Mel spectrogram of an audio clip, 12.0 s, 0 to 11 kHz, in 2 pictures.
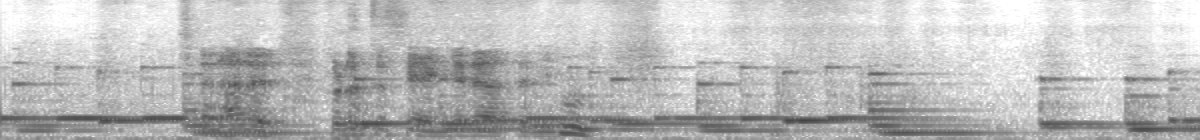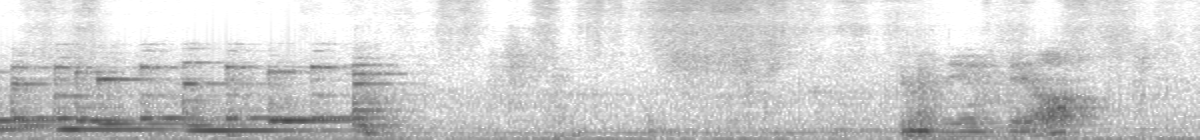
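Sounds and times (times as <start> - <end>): marimba-like phone ringtone: 0.0 - 8.1.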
